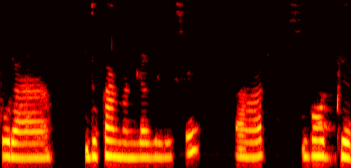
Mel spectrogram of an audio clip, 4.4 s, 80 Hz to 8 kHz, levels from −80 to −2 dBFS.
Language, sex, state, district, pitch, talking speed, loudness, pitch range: Halbi, female, Chhattisgarh, Bastar, 220 Hz, 110 wpm, -28 LUFS, 210-230 Hz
